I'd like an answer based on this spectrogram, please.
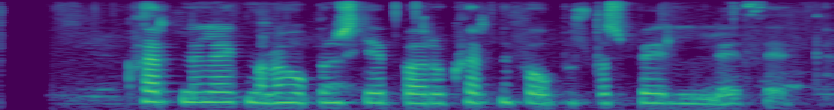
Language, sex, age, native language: Icelandic, female, 11, Icelandic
